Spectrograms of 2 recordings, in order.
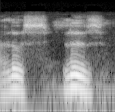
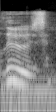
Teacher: lose with the voiced s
